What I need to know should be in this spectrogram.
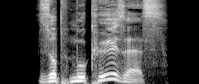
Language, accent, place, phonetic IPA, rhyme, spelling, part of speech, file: German, Germany, Berlin, [ˌzʊpmuˈkøːzəs], -øːzəs, submuköses, adjective, De-submuköses.ogg
- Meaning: strong/mixed nominative/accusative neuter singular of submukös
